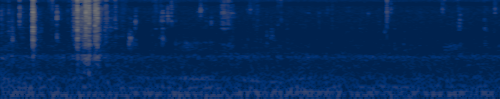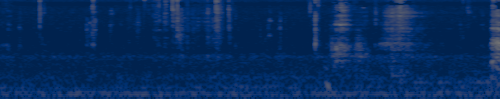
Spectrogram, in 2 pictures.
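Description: A person chewing seasoned Taco Bell fries with the mouth closed, with many small wet mouth clicks, over a low steady hum.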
